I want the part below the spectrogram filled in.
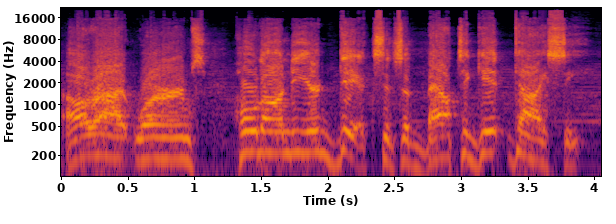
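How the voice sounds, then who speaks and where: A man voicing a gruff, grizzled, foul-mouthed starship pilot who shouts urgently in an audiobook story. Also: high-pitched, a little slow, soft background music, full character voice, rough recording. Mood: gruff warning.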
